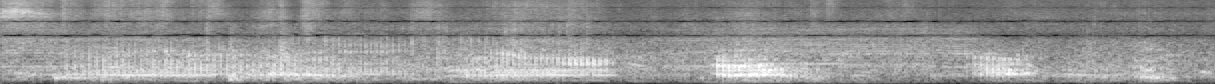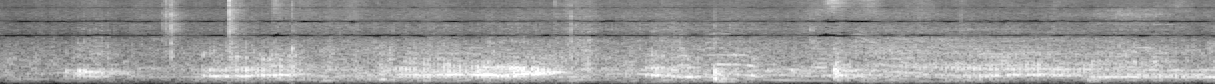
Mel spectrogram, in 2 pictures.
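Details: Steller sea lions in Canada give deep, rough, overlapping growls and roars in bursts of a second or so.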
